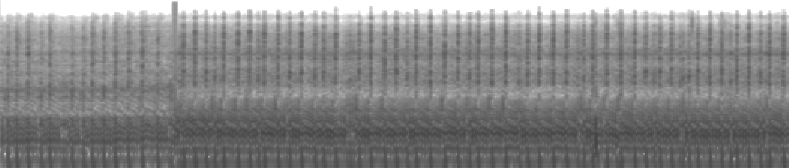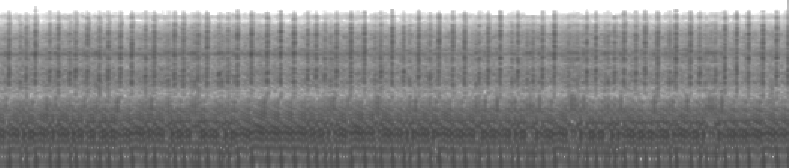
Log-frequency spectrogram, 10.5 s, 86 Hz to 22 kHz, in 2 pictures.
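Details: Troy-Bilt 20" two-stroke chainsaw after carburetor adjustment, cutting wood: a steady high-revving buzz stays even and strong through the cut with no stumbling or surging; it cuts better than ever since new.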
